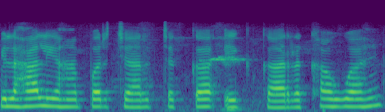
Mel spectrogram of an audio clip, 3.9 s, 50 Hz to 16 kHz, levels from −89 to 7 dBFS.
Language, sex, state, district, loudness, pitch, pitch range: Hindi, female, Uttar Pradesh, Hamirpur, -19 LUFS, 235 Hz, 225-245 Hz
